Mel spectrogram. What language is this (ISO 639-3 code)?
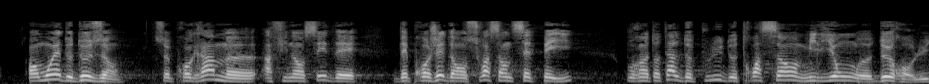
fra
